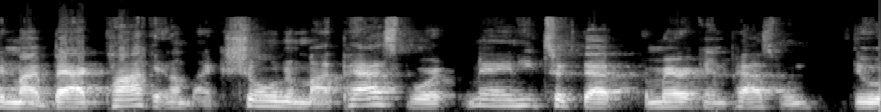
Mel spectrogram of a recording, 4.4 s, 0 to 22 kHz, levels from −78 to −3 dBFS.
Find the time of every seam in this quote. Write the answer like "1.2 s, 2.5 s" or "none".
none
